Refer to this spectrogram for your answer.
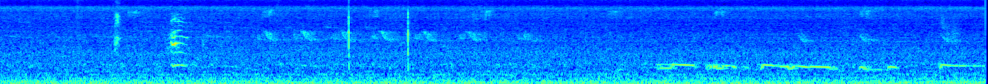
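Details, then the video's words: A Bengal cat chatters to attract birds, giving wavering, chirpy mid-pitched trills over a heavy low rumble. "Bengal Cat Talks to Birds"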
